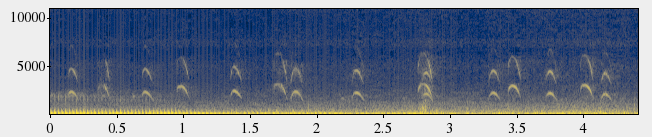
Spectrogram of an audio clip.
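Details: Newborn kingfisher chicks being fed black insects give short arched chirps, rising then falling, in quick overlapping bursts over a steady low hum that fades after the first second.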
